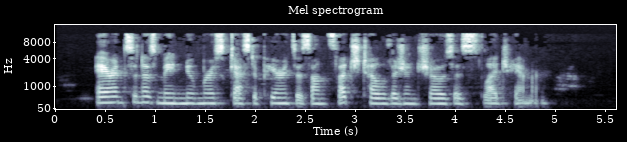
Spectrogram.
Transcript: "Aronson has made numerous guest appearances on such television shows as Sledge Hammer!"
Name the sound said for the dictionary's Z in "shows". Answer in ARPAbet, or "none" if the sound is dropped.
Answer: Z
